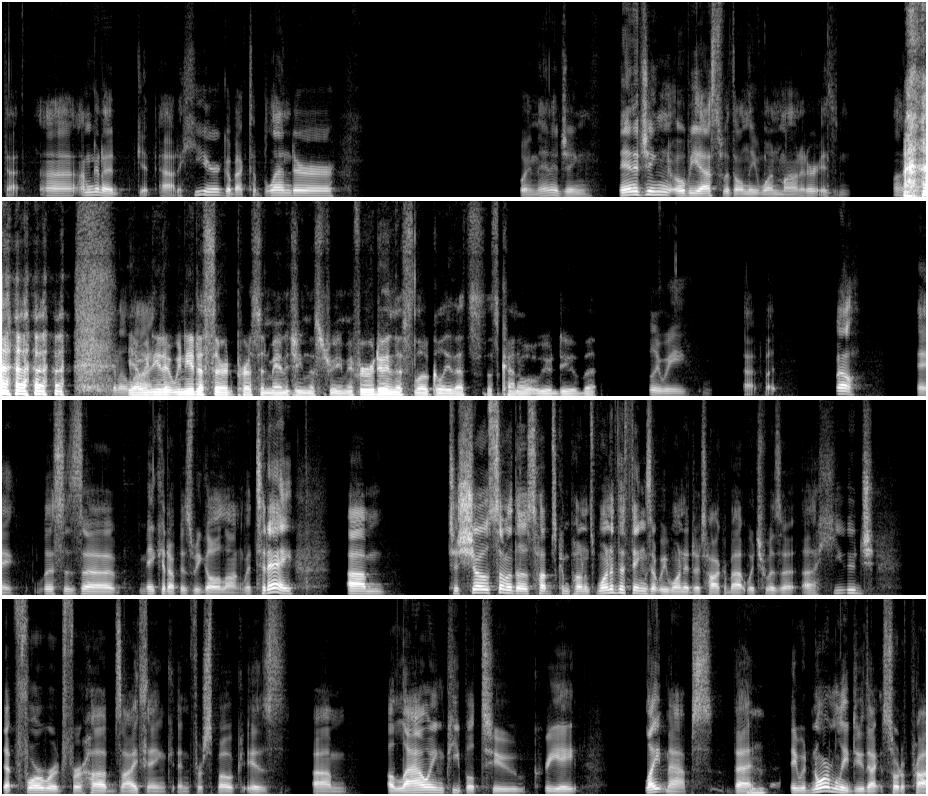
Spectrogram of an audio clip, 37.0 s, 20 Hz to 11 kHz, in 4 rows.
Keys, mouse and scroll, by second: 2.6 click, 9.7 click.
